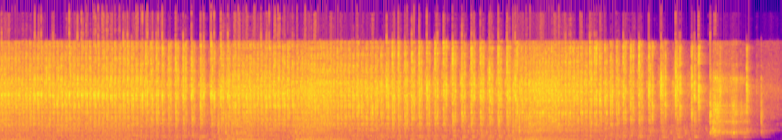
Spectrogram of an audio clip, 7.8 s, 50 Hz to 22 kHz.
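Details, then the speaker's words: Hero Passion Xpro i3s motorcycle: fast metallic clatter, about four ticks a second, rising with revs; timing chain rattle. "दोस्तों इस तरह का sound है और इसका साउंड जो है हमारा टाइमिंग चैन से है दोस्तों यहां पर दिखा दे आपको टाइमिंग चैन में हमारा इशू है"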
